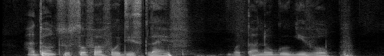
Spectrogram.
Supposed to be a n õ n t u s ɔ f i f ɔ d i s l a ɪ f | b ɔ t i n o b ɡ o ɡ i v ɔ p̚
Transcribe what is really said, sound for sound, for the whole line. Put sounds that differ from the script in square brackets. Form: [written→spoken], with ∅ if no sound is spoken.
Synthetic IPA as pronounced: a [n→d] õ n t u s ɔ f [i→a] f ɔ d i s l a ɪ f | b ɔ t [i→a] n o [b→∅] ɡ o ɡ i v ɔ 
